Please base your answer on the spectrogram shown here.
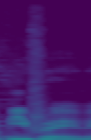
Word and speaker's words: BBRAVE: I normally say BBRAVE.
